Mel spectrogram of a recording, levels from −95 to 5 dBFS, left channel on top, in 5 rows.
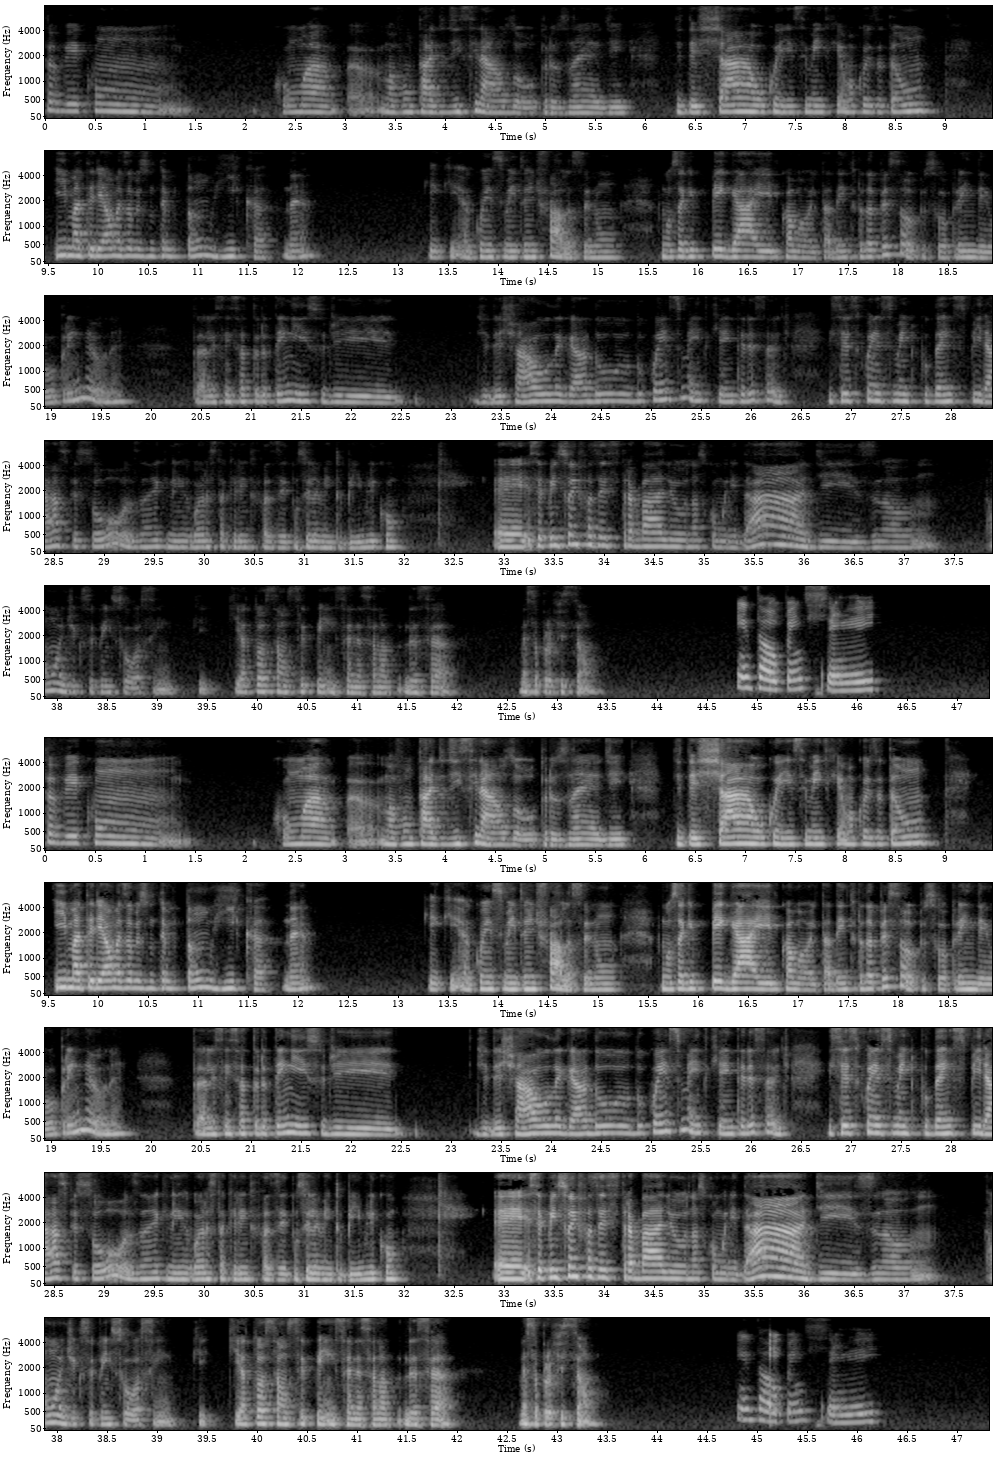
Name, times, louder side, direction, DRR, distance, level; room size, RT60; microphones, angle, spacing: voice 1, 0.0-1.5 2.4-5.9 6.3-8.9 9.6-12.2 13.3-19.8 20.4-22.5 23.2-32.0 32.3-32.5 32.9-37.4 37.8-42.0 42.6-43.5 45.1-45.2, right 7 dB, 75° right, 0.3 m, -28 dB
voice 2, 44.8-46.2, left 6 dB, 85° left, 0.5 m, -28 dB
7.5 x 4.8 x 2.6 m
head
